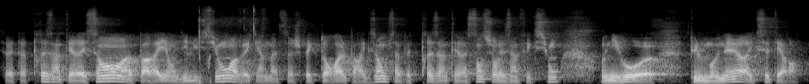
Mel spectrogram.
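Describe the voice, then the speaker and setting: A man's voice: sits low, fast, echoey room, slight background noise. A man giving an informal spoken lesson as an instructor, hesitant, with many fillers and restarts. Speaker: essential oils instructor.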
